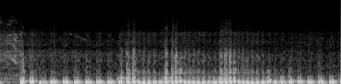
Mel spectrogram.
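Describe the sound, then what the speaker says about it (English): A motorcycle with an aftermarket Delkevic exhaust revs hard and close, its throaty exhaust popping in a fast steady rhythm with brief surges in pitch. "It's got a Delkevic exhaust on it, so it sounds beautiful"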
